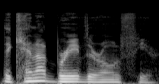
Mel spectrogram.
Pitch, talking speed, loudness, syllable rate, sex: 115 Hz, 225 wpm, -15 LUFS, 5.2 syllables/s, male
